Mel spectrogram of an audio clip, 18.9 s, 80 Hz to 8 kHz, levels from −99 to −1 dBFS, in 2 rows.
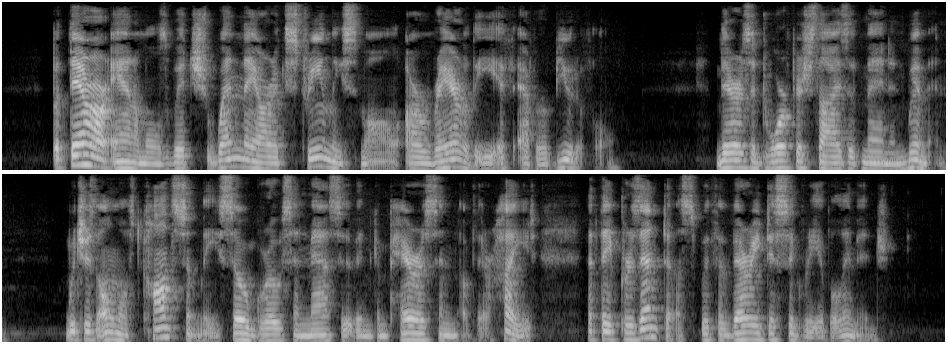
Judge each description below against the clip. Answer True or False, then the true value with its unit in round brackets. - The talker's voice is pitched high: False (115 Hz)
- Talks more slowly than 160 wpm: True (145 wpm)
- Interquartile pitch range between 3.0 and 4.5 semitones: True (3.7 semitones)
